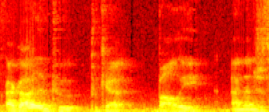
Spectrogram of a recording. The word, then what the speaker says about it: Phuket: I always say fuck it. Are you guys trolling me? No. No, but also I don't know what it's I- actually yeah, pronounced. It's Phuket.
